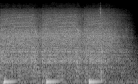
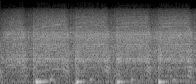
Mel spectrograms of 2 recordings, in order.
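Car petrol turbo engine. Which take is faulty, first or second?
first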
